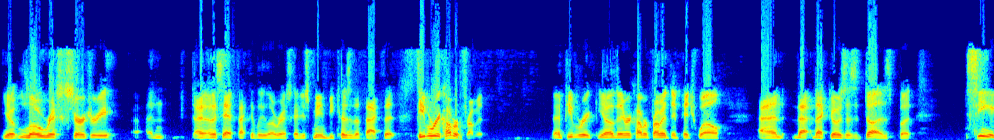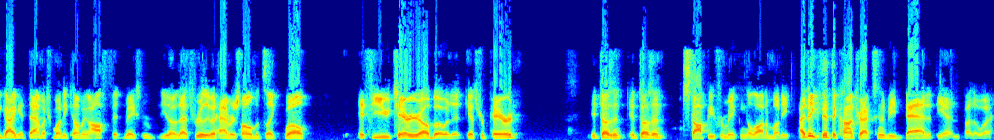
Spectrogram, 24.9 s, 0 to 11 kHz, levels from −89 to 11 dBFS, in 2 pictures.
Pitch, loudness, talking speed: 125 Hz, -14 LUFS, 245 wpm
